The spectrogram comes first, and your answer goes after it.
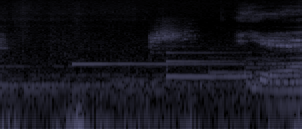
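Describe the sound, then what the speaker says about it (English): A pet cat meows faintly in a quiet room, a couple of short drawn-out cries near the middle and end, soft and somewhat distant over low background hum. "Socks is just meowing at me"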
